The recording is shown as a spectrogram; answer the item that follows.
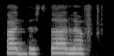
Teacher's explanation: قد قوف کو موٹا رکھیں گے، دال کے اوپر کلکلا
